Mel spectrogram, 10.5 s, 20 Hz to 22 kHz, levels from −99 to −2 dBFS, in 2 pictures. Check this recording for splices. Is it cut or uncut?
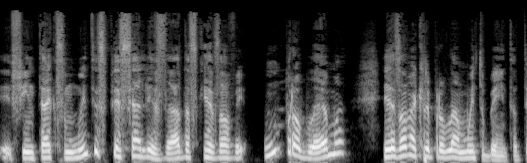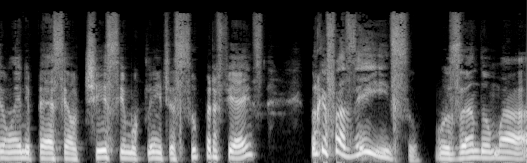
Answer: uncut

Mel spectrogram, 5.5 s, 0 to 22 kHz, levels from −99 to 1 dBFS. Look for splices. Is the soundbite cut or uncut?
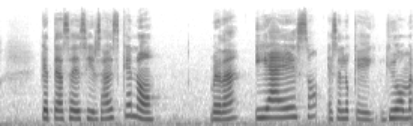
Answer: uncut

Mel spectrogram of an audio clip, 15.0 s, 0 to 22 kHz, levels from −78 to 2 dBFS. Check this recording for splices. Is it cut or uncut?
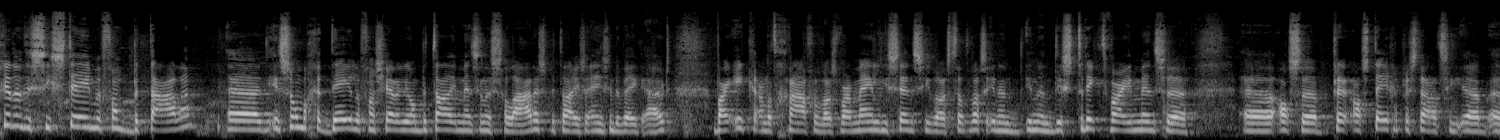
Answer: uncut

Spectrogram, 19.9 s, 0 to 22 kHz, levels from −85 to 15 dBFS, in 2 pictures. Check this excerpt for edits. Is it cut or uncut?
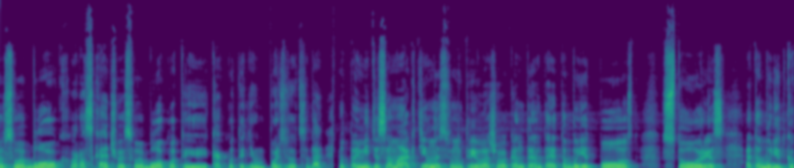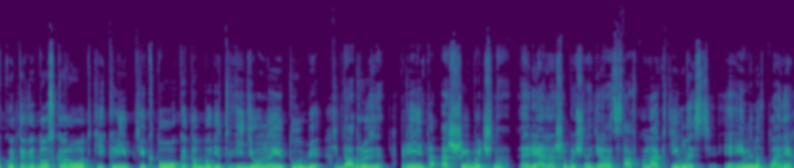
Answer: cut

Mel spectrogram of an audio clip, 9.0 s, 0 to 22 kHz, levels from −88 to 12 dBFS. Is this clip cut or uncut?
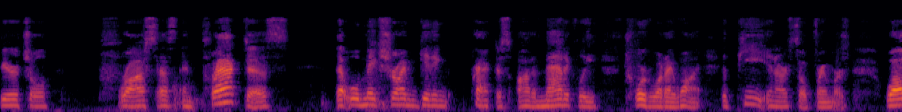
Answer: cut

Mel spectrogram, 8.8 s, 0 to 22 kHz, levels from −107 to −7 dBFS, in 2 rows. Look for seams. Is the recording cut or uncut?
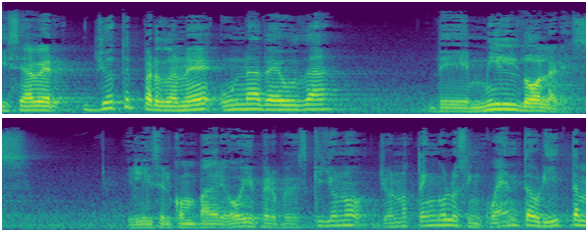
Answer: cut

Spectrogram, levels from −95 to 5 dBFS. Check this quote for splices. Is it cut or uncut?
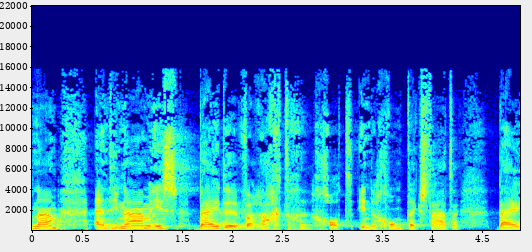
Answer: uncut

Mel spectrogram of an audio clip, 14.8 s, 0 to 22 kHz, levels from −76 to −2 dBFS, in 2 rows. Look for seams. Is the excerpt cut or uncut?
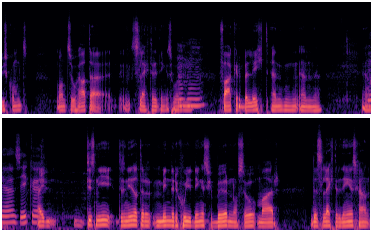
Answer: uncut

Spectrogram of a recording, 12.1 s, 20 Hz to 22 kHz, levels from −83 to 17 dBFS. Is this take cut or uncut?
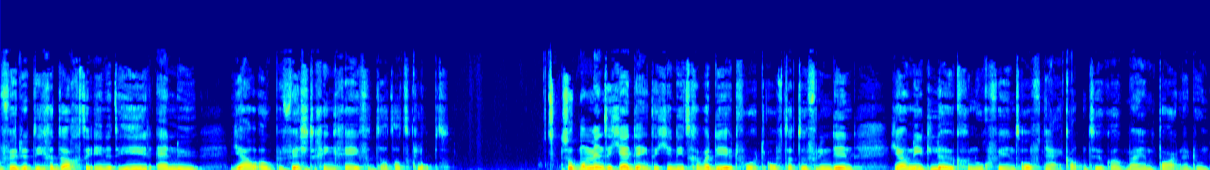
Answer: uncut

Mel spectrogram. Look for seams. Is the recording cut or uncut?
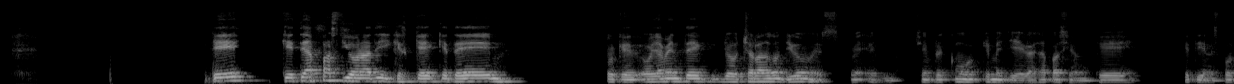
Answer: cut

